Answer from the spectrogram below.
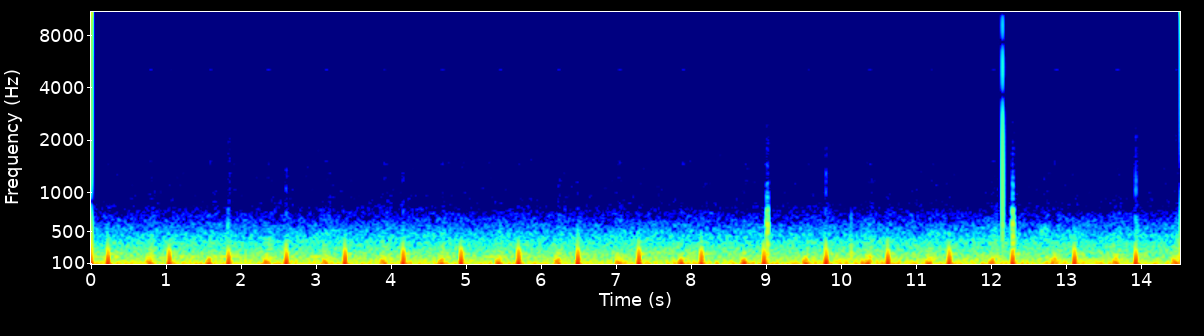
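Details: Steady, deep heart thumps at about 75 beats a minute with a regular rhythm; a field recording of a heartbeat.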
